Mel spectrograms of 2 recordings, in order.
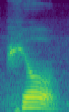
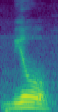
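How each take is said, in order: First: The consonant is said with a slight puff of air. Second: The consonant is said without a puff of air.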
